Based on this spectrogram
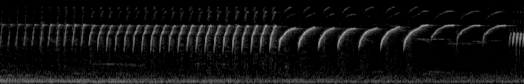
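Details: Canary song opening with a long, very fast trill of short notes, shifting to slower arched whistles, and ending on a brief buzzy note.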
